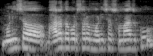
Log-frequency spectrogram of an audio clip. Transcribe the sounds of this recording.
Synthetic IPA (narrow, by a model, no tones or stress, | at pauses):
mʌɽ̃isɔbʱaɾɔt̪ɔbʌɾsʌɾɔmʌɽ̃isɔsʌmad͡zku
